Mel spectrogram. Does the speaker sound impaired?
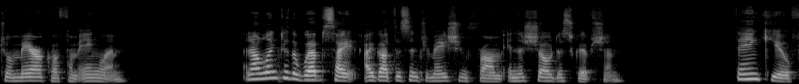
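No.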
